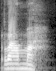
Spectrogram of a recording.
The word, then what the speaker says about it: Ramah: saudara tadi ada kata Rama Rama Itu adalah sebuah kota di di peta ini ramah ya teman kan kalau ee orangorang yang orang berbahasa Inggris itu hak itu kadang-kadang tidak diucapkan Ya ramah ya kota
